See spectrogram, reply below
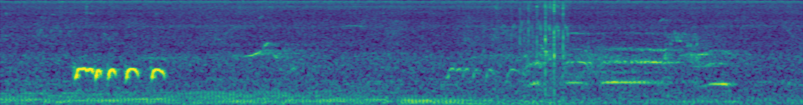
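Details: Zebra dove used in luring wild doves for trapping gives one loud rapid burst of four bouncing coo notes. Fainter answering coos and scattered chirps follow, with a brief clatter.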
